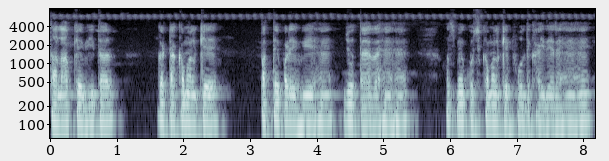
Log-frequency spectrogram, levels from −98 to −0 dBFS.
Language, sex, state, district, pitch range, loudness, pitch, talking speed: Hindi, male, Uttar Pradesh, Lalitpur, 100-110 Hz, -20 LUFS, 105 Hz, 160 wpm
